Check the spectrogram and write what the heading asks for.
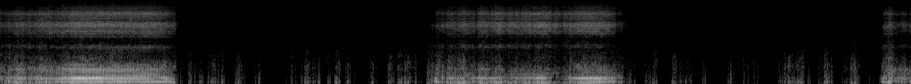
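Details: Loud, harsh rattling snores on each breath in, about 13 a minute, with quieter breaths out between, from a sleeping adult man; heavy snoring.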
